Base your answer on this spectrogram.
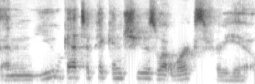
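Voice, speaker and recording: The man's voice comes across somewhat breathy. His delivery moves at a fairly quick pace. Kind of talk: lecture.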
